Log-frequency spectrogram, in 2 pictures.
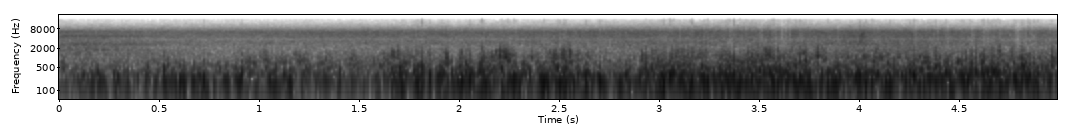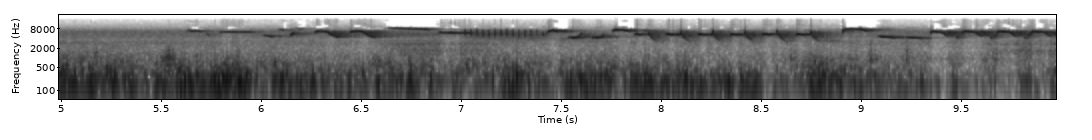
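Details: Eurasian wren (Troglodytes troglodytes) on a windy morning giving rapid, high-pitched ticking and trilling notes in the second half, over steady rumbling wind.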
